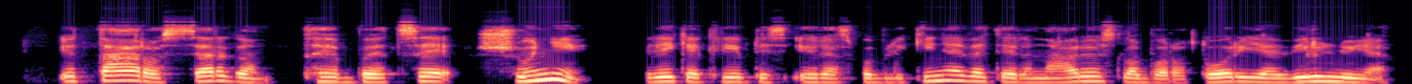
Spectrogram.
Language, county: Lithuanian, Panevėžys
